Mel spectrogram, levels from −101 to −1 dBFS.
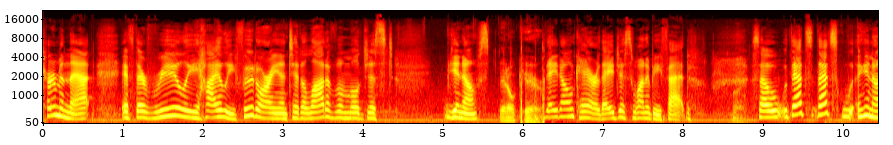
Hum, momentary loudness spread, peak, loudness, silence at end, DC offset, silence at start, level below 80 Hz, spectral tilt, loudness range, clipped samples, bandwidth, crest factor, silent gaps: none; 14 LU; -2 dBFS; -20 LUFS; 0 s; under 0.1%; 0 s; -52 dBFS; -4.5 dB/octave; 4 LU; under 0.1%; 15.5 kHz; 18 dB; none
